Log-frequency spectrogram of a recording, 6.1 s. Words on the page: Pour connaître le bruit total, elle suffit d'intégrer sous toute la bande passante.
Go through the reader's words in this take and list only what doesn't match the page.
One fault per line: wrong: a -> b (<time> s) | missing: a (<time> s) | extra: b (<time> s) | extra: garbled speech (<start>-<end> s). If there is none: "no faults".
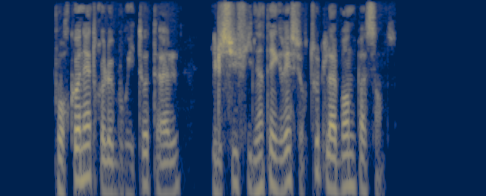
wrong: elle -> il (2.6 s)
wrong: sous -> sur (3.6 s)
